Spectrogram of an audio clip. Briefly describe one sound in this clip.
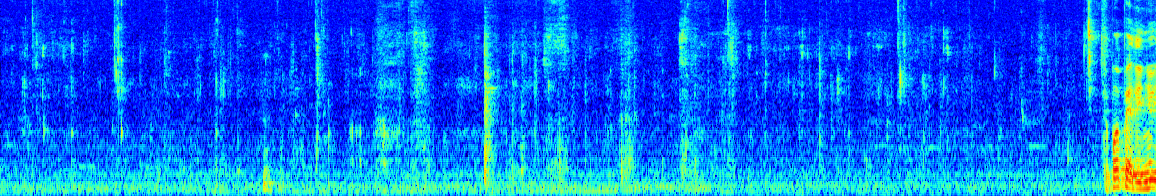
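Mouths chew and slurp food close up with small wet clicks.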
